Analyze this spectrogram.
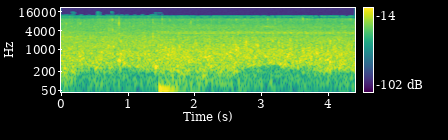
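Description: Shallow stream water running over gravel and stones, a steady rushing, with a faint steady high-pitched tone joining after about a second and a half.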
